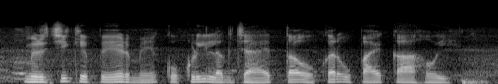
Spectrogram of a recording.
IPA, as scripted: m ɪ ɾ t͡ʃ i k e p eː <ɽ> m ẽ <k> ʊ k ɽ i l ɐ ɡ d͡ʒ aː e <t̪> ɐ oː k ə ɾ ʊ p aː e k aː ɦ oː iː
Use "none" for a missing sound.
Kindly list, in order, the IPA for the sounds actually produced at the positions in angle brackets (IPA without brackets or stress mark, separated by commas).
ɽ, k, t̪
